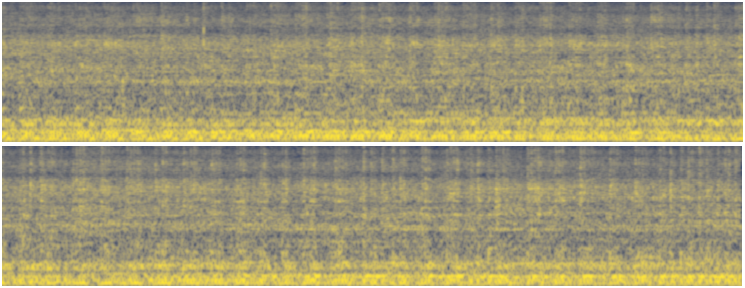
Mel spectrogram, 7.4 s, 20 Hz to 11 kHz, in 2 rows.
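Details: K24 four-cylinder in an all-wheel-drive Integra, first start on a FuelTech FT600 ECU after two days of settings: busy, slightly unsteady idle beat, no knocks or grinding; normal idle, needs fuel tuning.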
